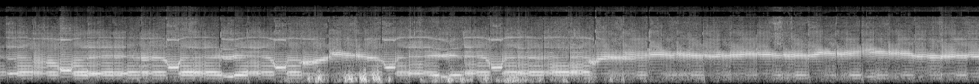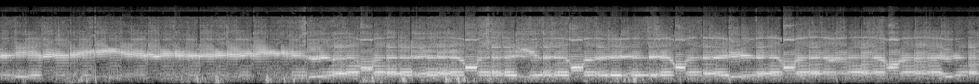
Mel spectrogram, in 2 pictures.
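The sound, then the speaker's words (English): A karinding, a Sundanese bamboo jaw harp, buzzes steadily and loudly, its twangy drone shifting in overtones as the player changes mouth shape, with rhythmic plucked pulses underneath and no talking. “finally Karinding is played as instrument to entertain farmers who are waiting their land”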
